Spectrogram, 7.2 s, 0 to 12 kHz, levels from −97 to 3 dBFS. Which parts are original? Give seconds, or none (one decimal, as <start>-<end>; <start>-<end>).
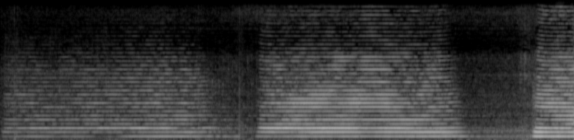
0.0-7.2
